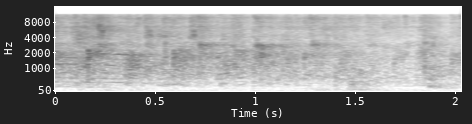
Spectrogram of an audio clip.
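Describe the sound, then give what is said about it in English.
Audience clapping on request during an interactive session led by a Ghanaian presenter, a dense patter of many hands sustained at a fairly even level throughout. “Clap for me.”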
